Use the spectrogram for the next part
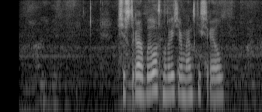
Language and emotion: Russian, neutral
